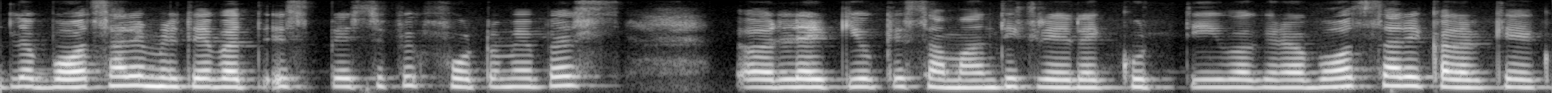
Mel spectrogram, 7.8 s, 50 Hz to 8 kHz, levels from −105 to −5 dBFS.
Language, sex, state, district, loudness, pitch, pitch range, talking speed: Hindi, female, Tripura, West Tripura, -17 LUFS, 255 Hz, 245-265 Hz, 160 wpm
